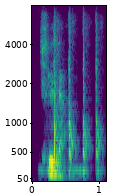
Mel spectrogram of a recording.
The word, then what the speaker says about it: 신라: 신나인데 신라라고 있잖아요. 그러니까 이거는 신나지만 여기에 리을이 있기 때문에 이것도 이제 리을로 발음을 한다는 거예요. 신라.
